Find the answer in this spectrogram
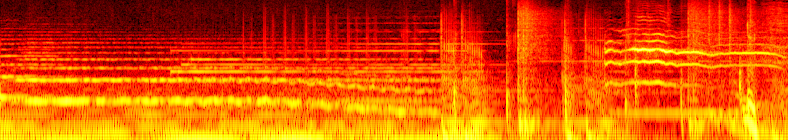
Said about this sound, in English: In a nearby cavern, we see Dagger get spooked by a howling cat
